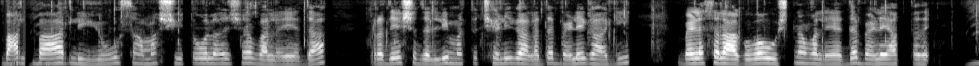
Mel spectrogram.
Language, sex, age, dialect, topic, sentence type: Kannada, male, 25-30, Mysore Kannada, agriculture, statement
